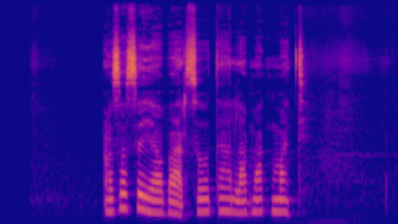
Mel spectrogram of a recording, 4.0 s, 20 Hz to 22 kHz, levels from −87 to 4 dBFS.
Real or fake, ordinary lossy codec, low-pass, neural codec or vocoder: real; none; none; none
